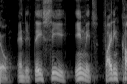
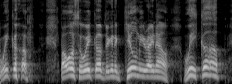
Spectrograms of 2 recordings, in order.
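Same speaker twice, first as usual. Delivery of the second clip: high, pleading mock shout; half-laughing, high-pitched alarm; urgent calling out; 9 semitones higher, 4 dB louder than usual. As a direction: call up to someone asleep on watch. Acted calling to sleeping gunner.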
